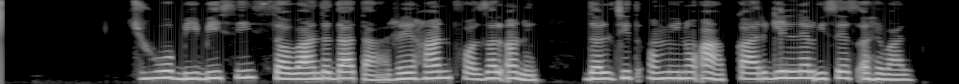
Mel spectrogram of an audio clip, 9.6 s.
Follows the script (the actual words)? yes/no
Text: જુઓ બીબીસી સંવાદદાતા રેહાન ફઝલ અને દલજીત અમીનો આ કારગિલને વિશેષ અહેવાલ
yes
